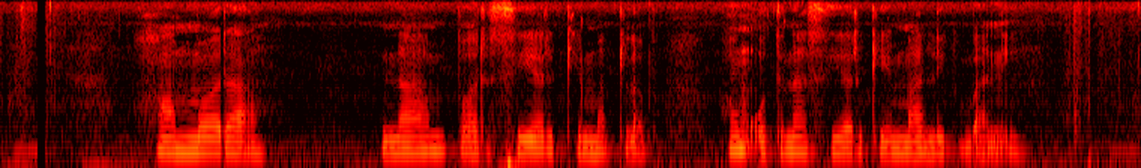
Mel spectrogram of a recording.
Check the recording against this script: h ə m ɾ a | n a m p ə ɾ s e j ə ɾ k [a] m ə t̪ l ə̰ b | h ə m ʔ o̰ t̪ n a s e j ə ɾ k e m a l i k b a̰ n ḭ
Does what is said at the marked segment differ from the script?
yes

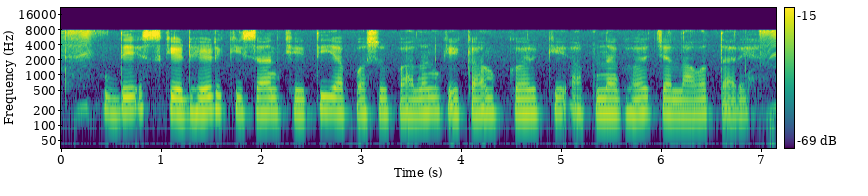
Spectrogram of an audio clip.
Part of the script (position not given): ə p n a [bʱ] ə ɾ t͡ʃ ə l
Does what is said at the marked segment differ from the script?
yes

